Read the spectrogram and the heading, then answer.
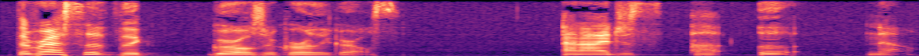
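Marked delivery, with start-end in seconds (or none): none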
